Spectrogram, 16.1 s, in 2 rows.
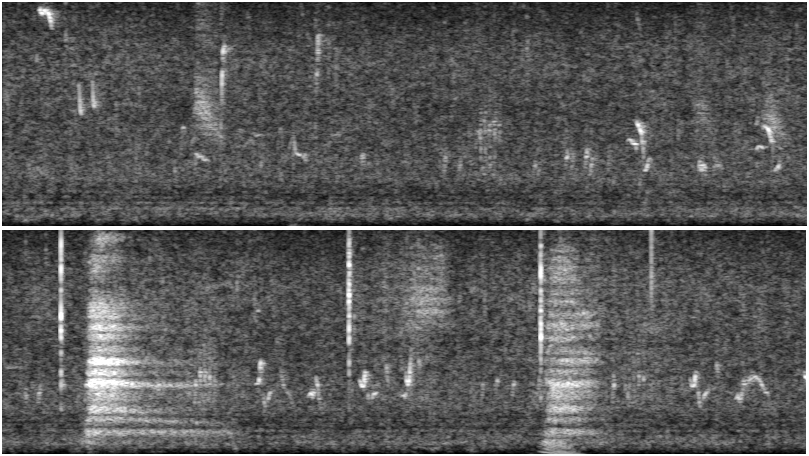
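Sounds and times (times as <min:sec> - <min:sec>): river water rushing: 0:00.0 - 0:16.0
small birds chirping: 0:01.8 - 0:16.0.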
